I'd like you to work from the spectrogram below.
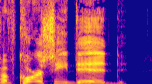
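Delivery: indignant, almost furious voice. Retelling a comedian's reaction to a question about a pick six: imitating Godfrey getting furious. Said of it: "just getting almost furious".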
